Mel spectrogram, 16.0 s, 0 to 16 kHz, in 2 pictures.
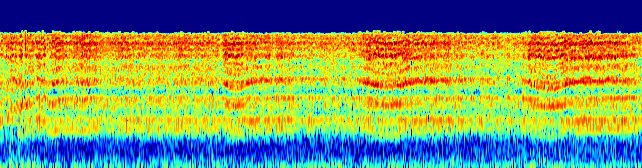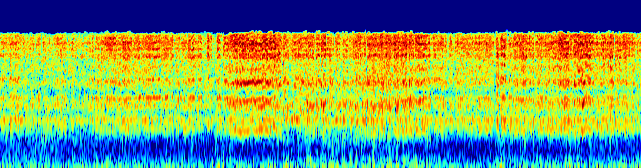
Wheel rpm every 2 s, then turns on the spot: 210, 230, 230, 230, 230, 210, 200, 230.
none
